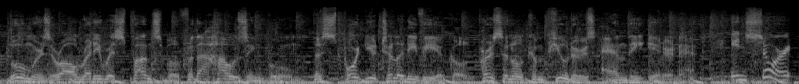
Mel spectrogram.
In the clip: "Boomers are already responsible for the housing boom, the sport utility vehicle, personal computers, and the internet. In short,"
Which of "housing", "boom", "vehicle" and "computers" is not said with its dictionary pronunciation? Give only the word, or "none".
none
